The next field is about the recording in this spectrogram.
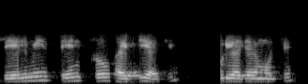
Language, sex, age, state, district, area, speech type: Bengali, male, 18-30, West Bengal, Purulia, urban, conversation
